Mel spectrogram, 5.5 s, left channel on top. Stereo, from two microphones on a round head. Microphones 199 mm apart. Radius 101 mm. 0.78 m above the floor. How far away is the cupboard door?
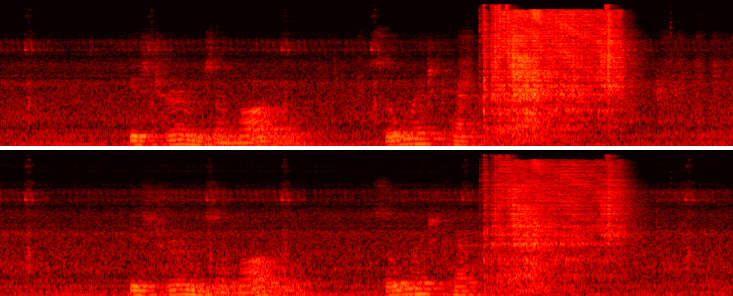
I don't hear a cupboard door.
